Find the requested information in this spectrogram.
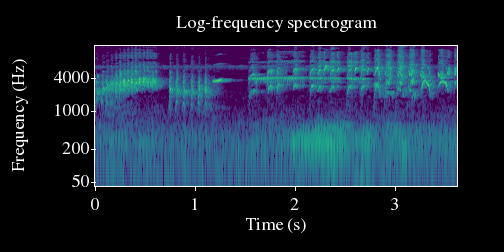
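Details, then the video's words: Gacor Jongkangan song for tutoring caged birds: a loud high whistle, a brief clicking burst, then quick stuttering chirps and jumbled twittering notes. "Burung Jongkangan Gacor dor"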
